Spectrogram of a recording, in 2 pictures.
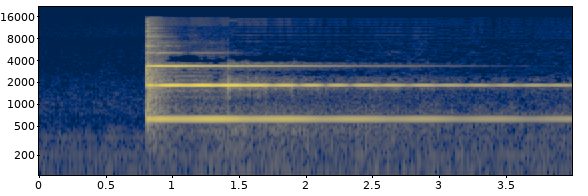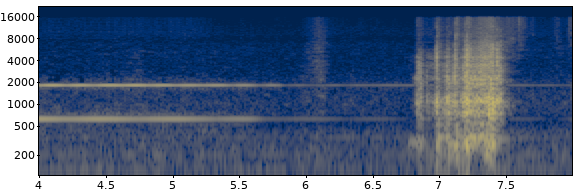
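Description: Metal singing bowl struck once about a second in, ringing with a clear tone and higher overtones that waver and fade away over about five seconds, rung to mark the start of a meditation sit. A short rustling noise comes near the end.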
